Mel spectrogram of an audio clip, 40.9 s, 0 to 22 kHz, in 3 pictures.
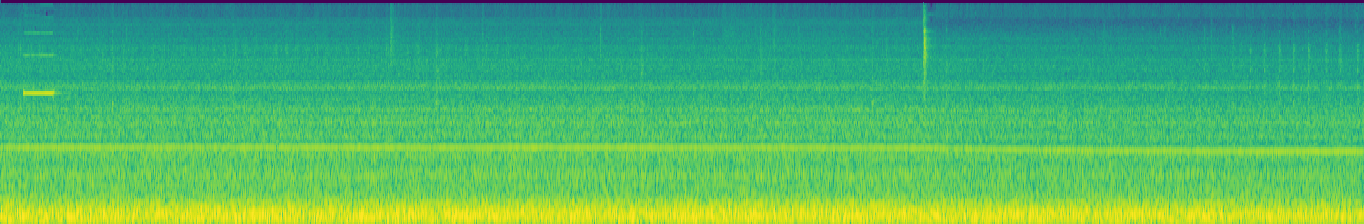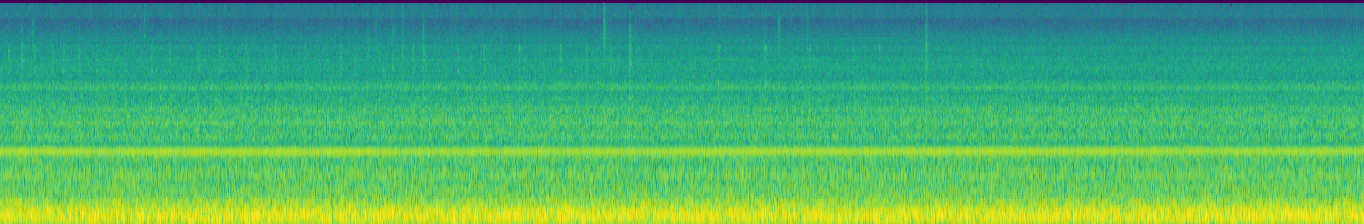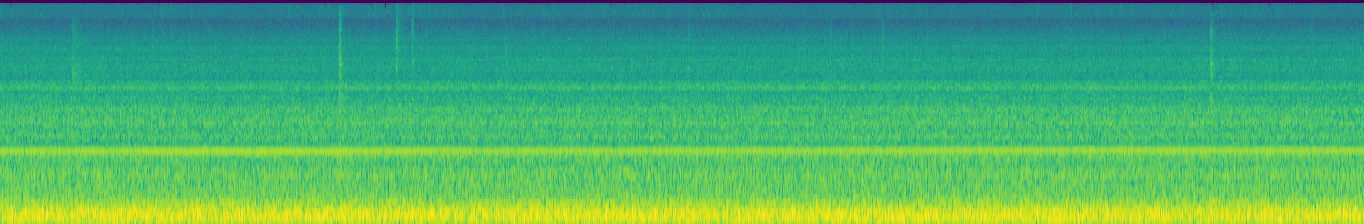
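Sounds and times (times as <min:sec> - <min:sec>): air fryer fan whoosh: 0:00.0 - 0:09.8.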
